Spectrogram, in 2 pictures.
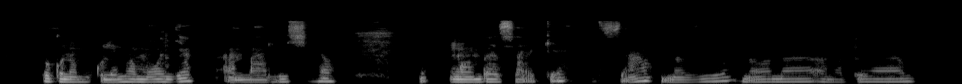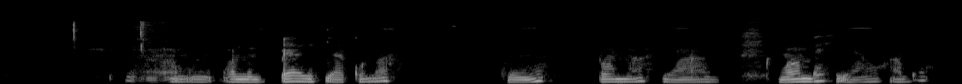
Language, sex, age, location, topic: Swahili, male, 18-24, Nakuru, agriculture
